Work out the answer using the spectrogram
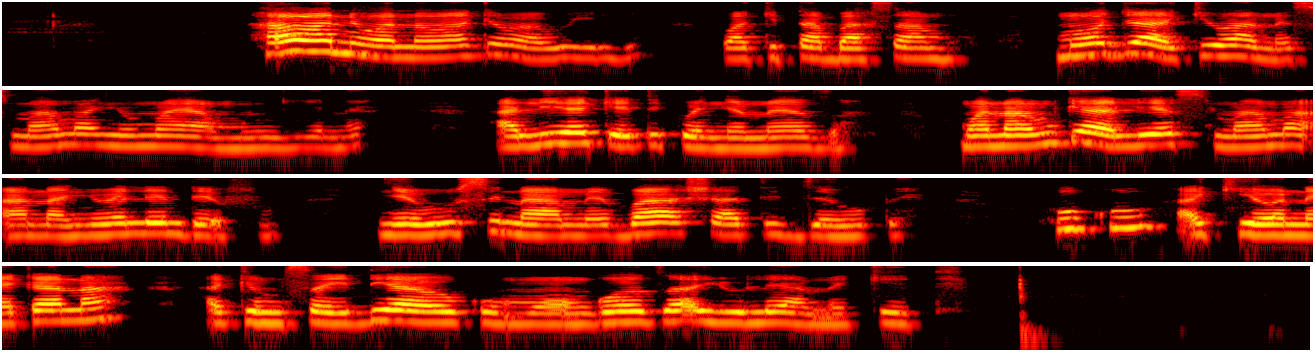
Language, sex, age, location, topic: Swahili, female, 25-35, Nairobi, education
